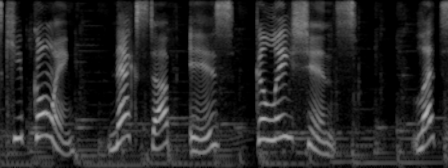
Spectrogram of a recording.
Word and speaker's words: Galatians: Next up is Galatians. Let's spell it together. G-A-L-A-T-I-A-N-S.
